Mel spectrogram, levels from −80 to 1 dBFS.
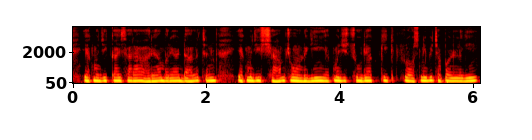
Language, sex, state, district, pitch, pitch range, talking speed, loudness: Hindi, male, Uttarakhand, Uttarkashi, 160 Hz, 155-165 Hz, 255 wpm, -27 LUFS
